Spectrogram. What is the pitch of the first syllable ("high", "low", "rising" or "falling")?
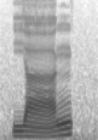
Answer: rising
